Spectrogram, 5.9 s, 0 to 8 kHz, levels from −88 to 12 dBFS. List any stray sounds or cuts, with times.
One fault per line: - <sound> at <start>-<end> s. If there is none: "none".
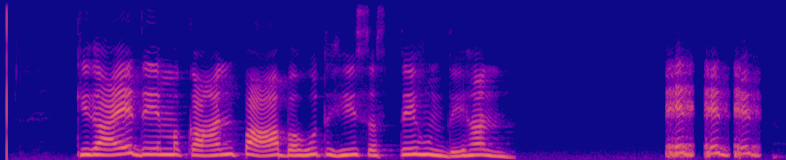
- laugh at 5.0-5.7 s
